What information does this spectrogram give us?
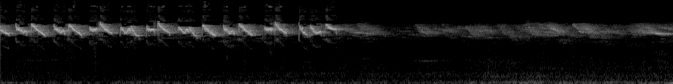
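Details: A quick-beaked white-eye pours out a fast run of sharp, high, downslurred notes for about three seconds, then drops to a soft, continuous high warble.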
